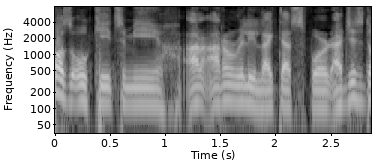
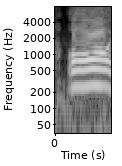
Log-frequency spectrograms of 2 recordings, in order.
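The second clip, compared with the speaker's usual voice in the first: a high, louder fake pained "oh"; mock groan; 11 semitones higher, 7 dB louder than usual. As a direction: ham up the injured player's moan. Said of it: "He's like".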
